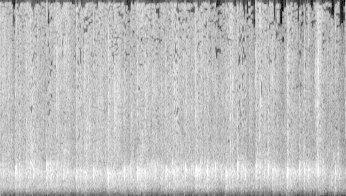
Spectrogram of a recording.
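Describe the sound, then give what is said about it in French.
A church audience breaks into sustained applause for God, many hands clapping together in a dense, steady patter for several seconds with no voices standing out. “Est-ce qu'on peut applaudir notre Dieu pour cette maison spirituelle?”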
